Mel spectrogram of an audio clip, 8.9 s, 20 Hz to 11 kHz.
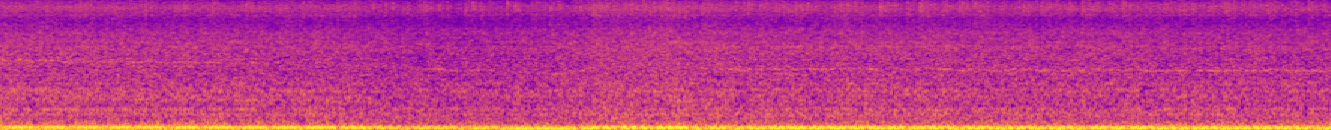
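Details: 1951 Buick with turbo LS V8, run to open thermostat: deep, even idle with low steady rumble and no valvetrain ticking; quieted down, longer pushrods judged unnecessary.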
